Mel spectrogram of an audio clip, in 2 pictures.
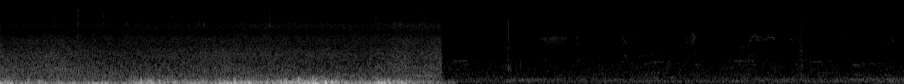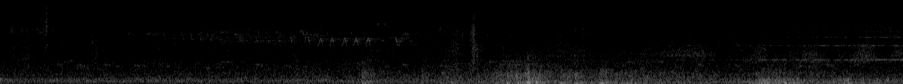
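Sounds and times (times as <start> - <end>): faint bird chirps: 5.4 - 13.2
rapid bird trill: 16.3 - 18.0.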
